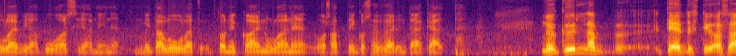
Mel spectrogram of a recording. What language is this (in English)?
Finnish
